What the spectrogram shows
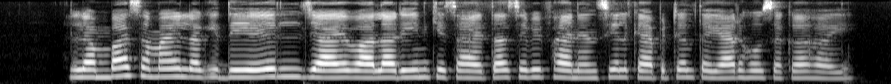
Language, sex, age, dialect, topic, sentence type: Magahi, female, 41-45, Central/Standard, agriculture, statement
